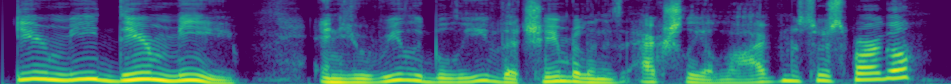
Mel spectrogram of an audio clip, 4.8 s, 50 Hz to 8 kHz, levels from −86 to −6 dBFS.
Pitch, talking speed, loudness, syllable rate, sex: 165 Hz, 165 wpm, -16 LUFS, 6.4 syllables/s, male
